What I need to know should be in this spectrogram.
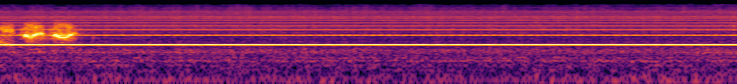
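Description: A jet engine whines and rumbles steadily at idle.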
